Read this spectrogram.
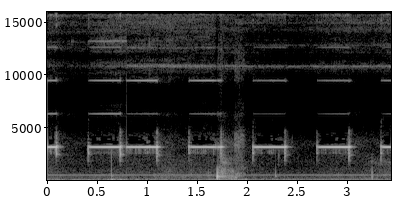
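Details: Rapid, steady high-pitched low-battery beeping from an APC Smart-UPS 750VA at about 60% load during recalibration after new Yuasa NP7-12 (12V 7Ah) batteries.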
